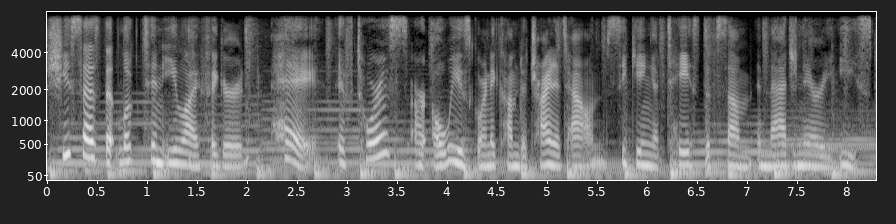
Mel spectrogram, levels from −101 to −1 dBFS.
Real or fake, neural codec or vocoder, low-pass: real; none; 7.2 kHz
